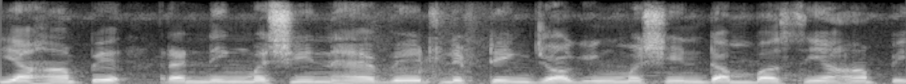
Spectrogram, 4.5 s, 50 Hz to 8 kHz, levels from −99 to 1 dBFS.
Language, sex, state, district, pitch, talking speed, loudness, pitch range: Hindi, male, Haryana, Rohtak, 145 Hz, 170 wpm, -16 LUFS, 135-150 Hz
